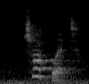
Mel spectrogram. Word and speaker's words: chocolate: So, for example, one of my favorite things, chocolate.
